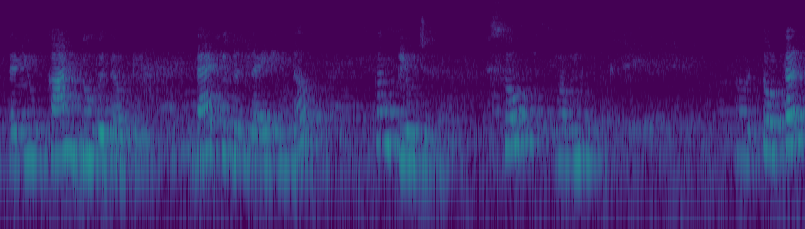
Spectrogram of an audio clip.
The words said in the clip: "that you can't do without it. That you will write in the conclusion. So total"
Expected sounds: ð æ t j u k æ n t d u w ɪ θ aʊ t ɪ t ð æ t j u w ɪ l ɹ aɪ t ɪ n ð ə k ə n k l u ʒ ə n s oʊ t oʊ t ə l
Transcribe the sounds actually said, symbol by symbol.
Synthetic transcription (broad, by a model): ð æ t j u k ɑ n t d u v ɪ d aʊ t ɪ t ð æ t j u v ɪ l l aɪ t ɪ n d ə k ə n k l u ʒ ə n s oʊ t oʊ t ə l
